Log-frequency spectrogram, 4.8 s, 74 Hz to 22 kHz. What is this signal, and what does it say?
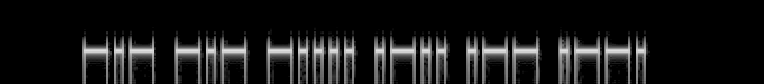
Morse code, heard as a keyed tone, about 25 wpm, 700 Hz. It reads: KK6LWP
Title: USA Call Signs Repeated 2x 25wpm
